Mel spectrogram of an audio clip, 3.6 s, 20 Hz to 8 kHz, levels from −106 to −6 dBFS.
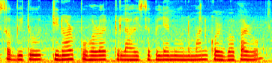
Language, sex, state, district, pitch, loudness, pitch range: Assamese, female, Assam, Kamrup Metropolitan, 195 Hz, -14 LUFS, 190-200 Hz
